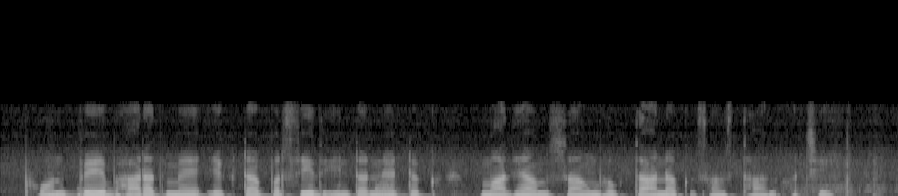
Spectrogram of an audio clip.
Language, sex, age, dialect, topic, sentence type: Maithili, male, 25-30, Southern/Standard, banking, statement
